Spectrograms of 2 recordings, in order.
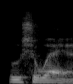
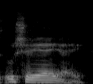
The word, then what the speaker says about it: Ushuaia: How would you pronounce that? USH UAIA. Ushuaia. Ushuaia. That's Ushuaia.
